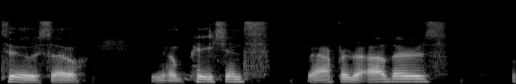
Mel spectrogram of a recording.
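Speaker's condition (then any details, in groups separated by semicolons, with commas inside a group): ALS; speech still preserved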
